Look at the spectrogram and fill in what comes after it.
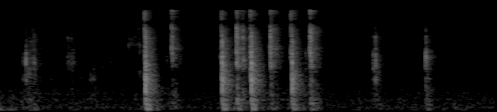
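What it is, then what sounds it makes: Plastic mechanical keyboard, slow typing. Slow typing on a backlit mechanical keyboard with black plastic keycaps, fingertips resting on and pressing the keys. Eleven short, bright plastic clicks sound, some singly and some in a quick cluster, each dying away almost at once with almost no low end.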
